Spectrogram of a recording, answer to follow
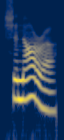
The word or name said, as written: chinara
